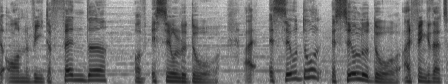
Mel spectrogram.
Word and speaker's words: Isildur: Isildur, I think that's how you say it. I looked up some more Elven pronunciation videos, and I'll tell you what, guys, it's a struggle.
